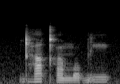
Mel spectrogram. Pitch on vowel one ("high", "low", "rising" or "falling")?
high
